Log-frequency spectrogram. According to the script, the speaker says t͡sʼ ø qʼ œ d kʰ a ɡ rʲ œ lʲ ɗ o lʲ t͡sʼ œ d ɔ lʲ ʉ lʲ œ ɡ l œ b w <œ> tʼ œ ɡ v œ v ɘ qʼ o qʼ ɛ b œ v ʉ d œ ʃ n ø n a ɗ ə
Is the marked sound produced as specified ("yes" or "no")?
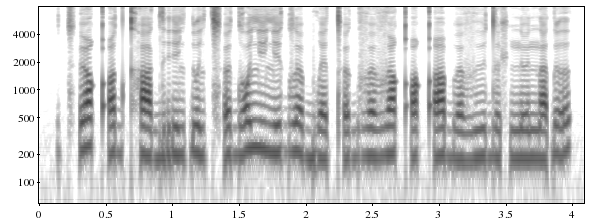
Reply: no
